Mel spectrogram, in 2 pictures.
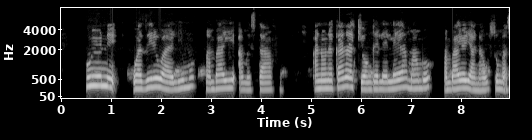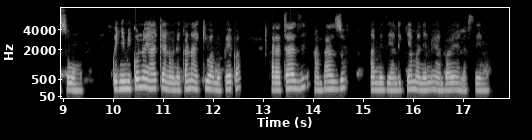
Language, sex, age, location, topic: Swahili, female, 25-35, Nakuru, education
